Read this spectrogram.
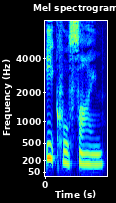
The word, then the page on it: equal sign: British English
